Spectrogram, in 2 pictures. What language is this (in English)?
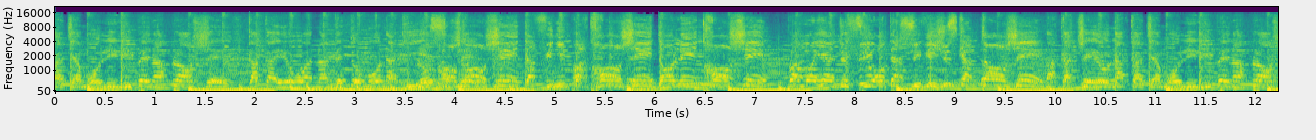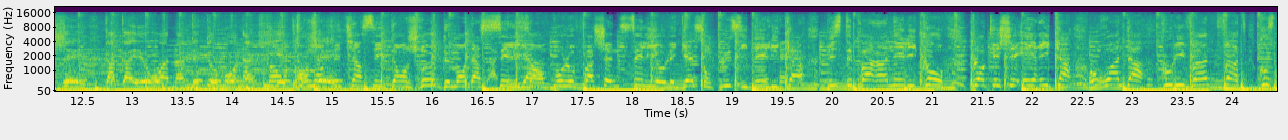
French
